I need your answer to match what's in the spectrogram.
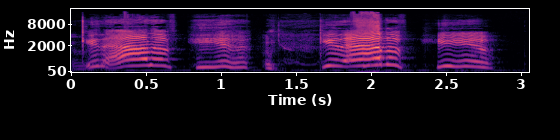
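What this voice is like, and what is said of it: Shouted ghostly miner character voice. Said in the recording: “That's just my impersonation.”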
